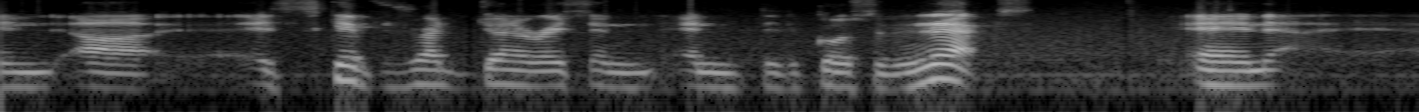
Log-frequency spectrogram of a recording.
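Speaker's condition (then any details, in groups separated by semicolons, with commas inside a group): Multiple sclerosis; initially misdiagnosed as encephalitis or meningitis, relapsed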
